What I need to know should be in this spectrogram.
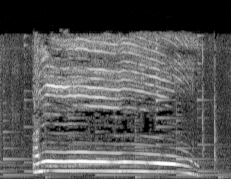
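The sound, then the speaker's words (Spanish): A neighbour's loose dog howls in one long, loud, tonal note that holds steady for a few seconds, then slides downward in pitch as it fades. “Otra vez se soltó el perro del vecino. ¡Qué bien! Siempre se parece, me asusta, si yo me creo que es un lobo.”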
